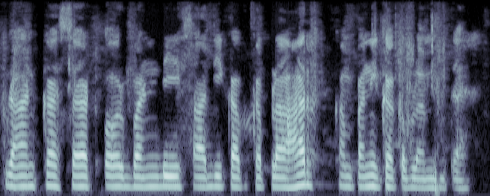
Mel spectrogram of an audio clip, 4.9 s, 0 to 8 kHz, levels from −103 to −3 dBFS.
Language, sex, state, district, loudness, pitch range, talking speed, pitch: Hindi, male, Bihar, Lakhisarai, -23 LUFS, 150-160 Hz, 160 wpm, 155 Hz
